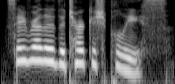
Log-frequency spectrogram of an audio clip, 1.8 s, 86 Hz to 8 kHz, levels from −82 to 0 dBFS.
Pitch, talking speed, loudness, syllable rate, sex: 255 Hz, 170 wpm, -15 LUFS, 5.6 syllables/s, female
